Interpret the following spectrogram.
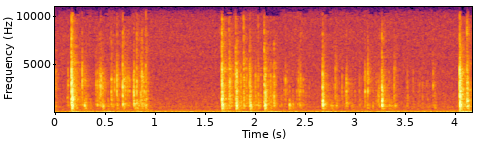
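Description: Faint typing on a computer keyboard: a cluster of keystroke clicks near the start, another cluster around the middle, then a couple of single key clicks.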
